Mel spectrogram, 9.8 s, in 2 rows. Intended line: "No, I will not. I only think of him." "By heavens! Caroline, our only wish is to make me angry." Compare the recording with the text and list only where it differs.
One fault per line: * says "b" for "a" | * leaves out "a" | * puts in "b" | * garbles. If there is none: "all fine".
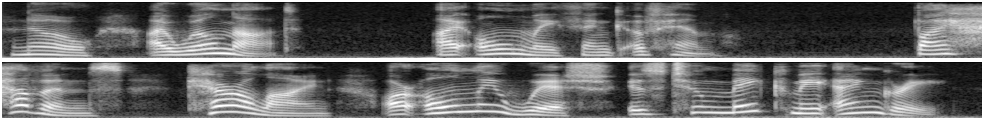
all fine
